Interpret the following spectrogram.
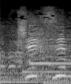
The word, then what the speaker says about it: Chixon: Chixon Baba.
